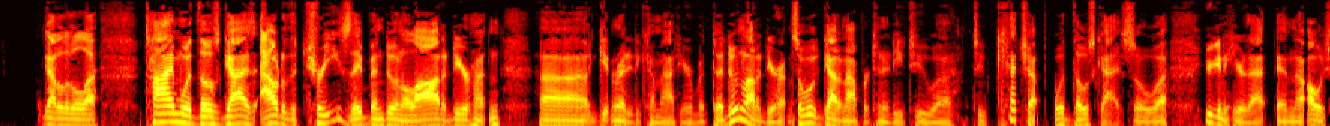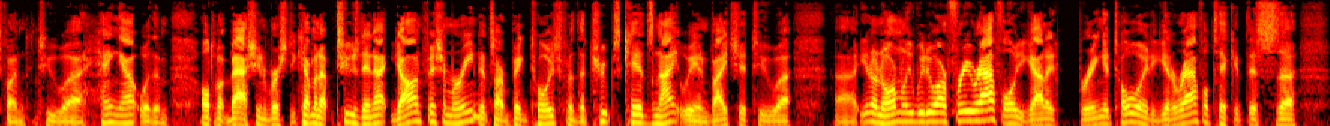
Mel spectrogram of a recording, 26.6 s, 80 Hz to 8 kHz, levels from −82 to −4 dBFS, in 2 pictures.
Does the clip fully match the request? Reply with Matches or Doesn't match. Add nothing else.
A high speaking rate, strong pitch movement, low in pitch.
Matches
